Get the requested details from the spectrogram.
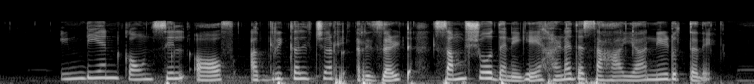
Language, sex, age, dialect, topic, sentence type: Kannada, female, 25-30, Mysore Kannada, banking, statement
